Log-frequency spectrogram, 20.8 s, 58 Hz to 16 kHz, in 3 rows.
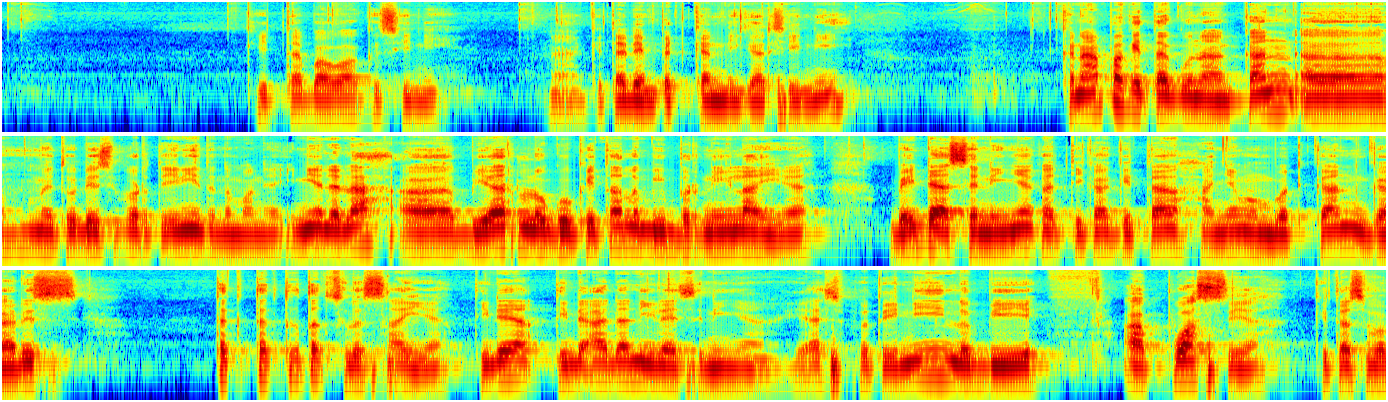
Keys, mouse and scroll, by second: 0.0 click, 1.1-2.7 drag, 2.8 ctrl+scroll up 2, 3.7 shift+click, 5.1 click, 5.8-6.4 ctrl+scroll down 4, 6.7 ctrl+click, 7.5-7.8 ctrl+scroll up 2, 11.3 ctrl+scroll down 2, 11.8 ctrl+scroll up 2, 17.2 ctrl+scroll down 2, 17.6 ctrl+scroll up 2.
